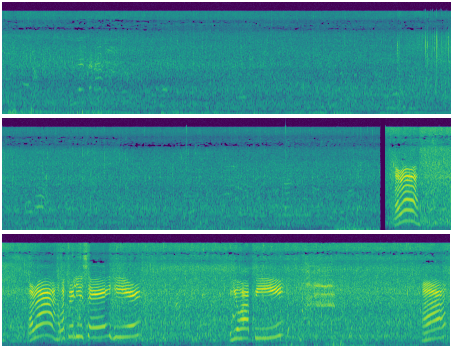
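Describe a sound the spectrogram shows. A shallow stream babbles and splashes over rocks.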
